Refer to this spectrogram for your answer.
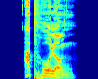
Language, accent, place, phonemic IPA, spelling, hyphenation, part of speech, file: German, Germany, Berlin, /ˈapˌhoːlʊŋ/, Abholung, Ab‧ho‧lung, noun, De-Abholung.ogg
- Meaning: collection, pickup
